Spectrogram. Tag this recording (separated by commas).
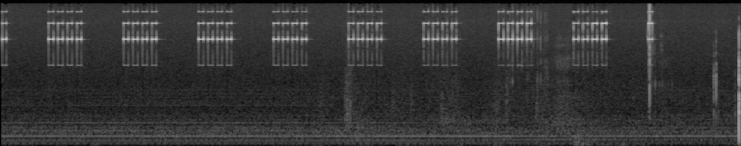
Alarm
